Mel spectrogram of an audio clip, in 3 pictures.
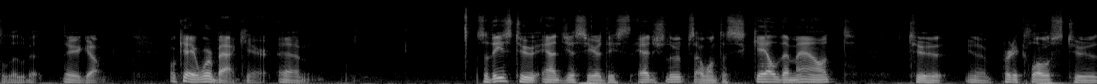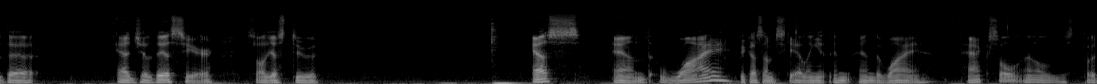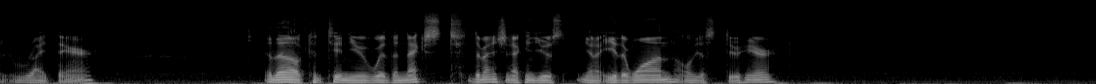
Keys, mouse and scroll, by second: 6.1-8.2 middle drag, 10.4-12.3 middle drag, 16.0 s, 22.2 click, 22.8 middle click, 23.5 click, 24.1 middle click, 29.6 ctrl+r.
